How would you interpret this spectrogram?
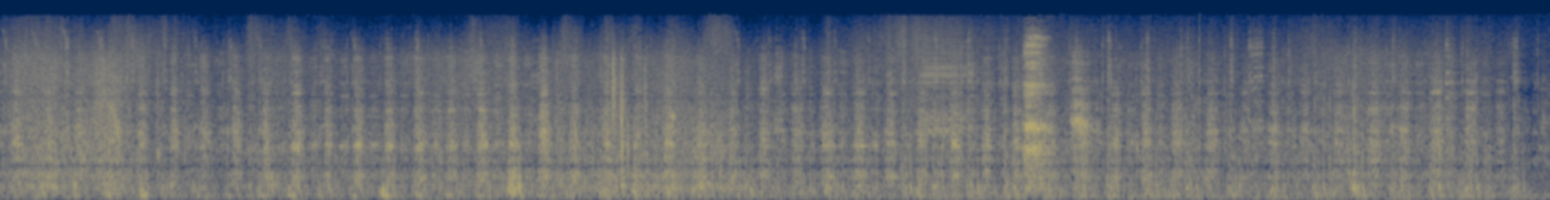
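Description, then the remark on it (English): Rapid, heavy panting repeats in a steady breathless rhythm for the whole stretch, fairly loud, with one sharper burst partway through and no talking, made by a person doing push-ups very fast. “and going, ha, ha, ha, in a way that no one who does push-ups ever does.”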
